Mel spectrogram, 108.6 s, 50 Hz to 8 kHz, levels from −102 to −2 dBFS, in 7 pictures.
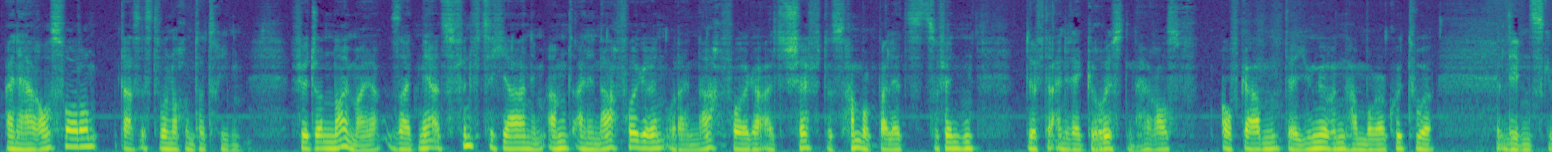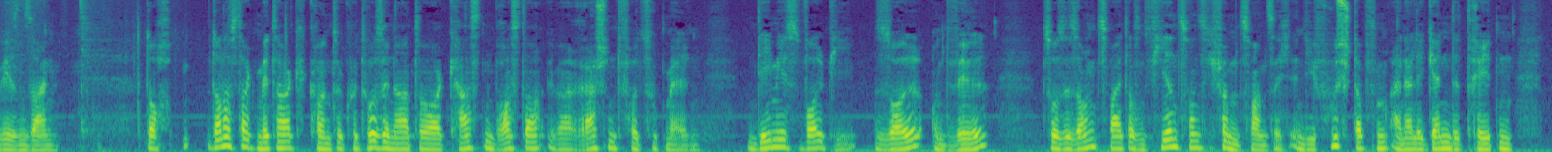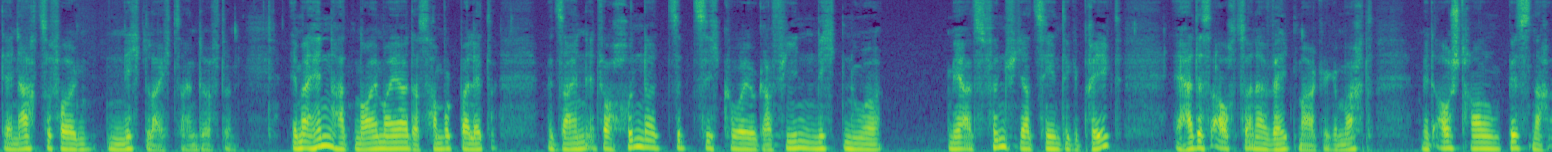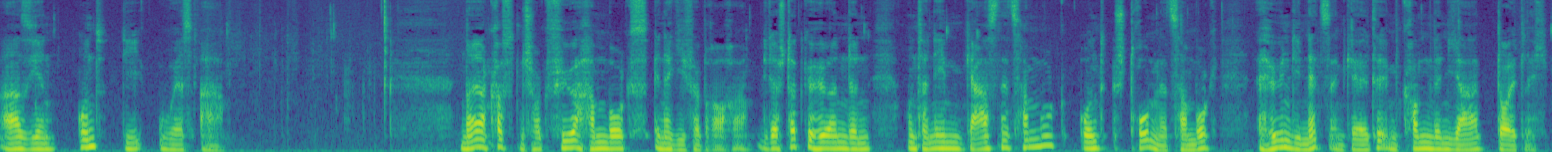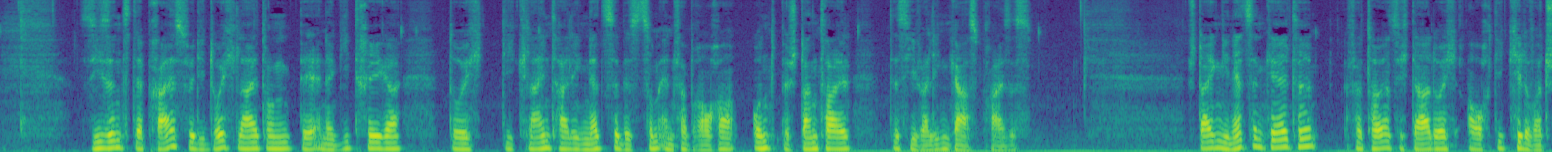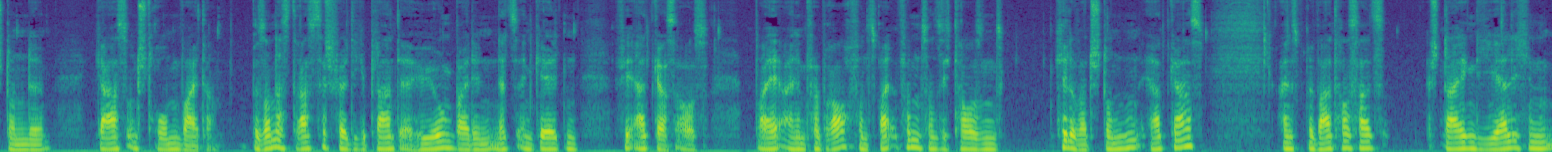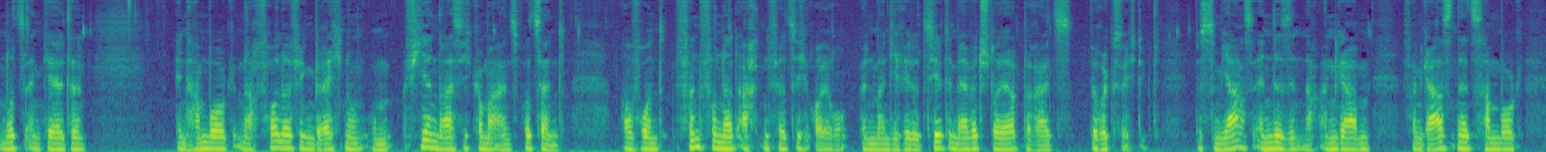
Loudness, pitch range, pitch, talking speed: -19 LUFS, 105-125 Hz, 115 Hz, 115 wpm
